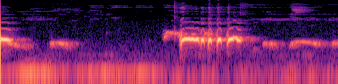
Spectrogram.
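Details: Perkutut, or zebra dove, of Majapahit stock gives soft low coos, then a loud throbbing phrase of rapid beats. A faint low hum runs underneath.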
